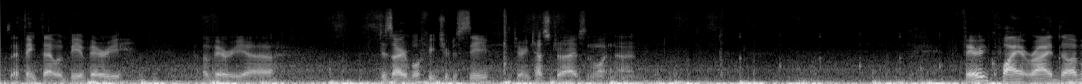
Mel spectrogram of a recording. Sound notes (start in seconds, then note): 7.0 blinker pinging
